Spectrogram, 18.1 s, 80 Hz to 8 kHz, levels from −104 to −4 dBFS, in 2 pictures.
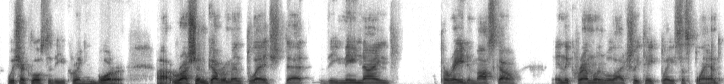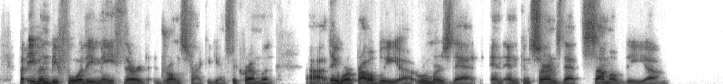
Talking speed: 175 wpm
